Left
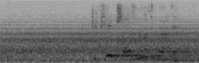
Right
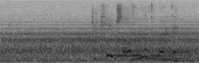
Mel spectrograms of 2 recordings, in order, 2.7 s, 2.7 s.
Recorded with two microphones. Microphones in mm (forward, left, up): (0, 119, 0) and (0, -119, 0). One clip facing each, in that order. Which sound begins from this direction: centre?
A man speaking, at 1.2 s.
